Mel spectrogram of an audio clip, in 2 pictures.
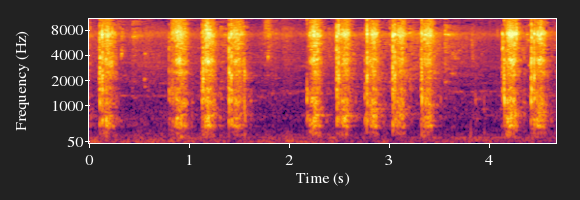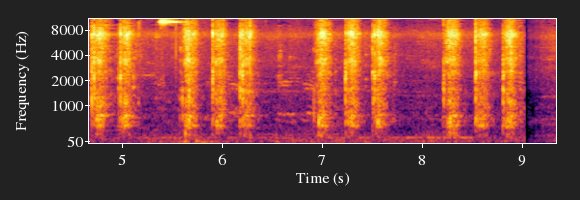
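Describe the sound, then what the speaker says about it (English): Coconut flesh scraped on a local hand grater in Guyana for homemade coconut oil, in steady rhythmic bursts of rasping strokes, close and loud, with short pauses between runs of strokes. "here we're grating the coconut"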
